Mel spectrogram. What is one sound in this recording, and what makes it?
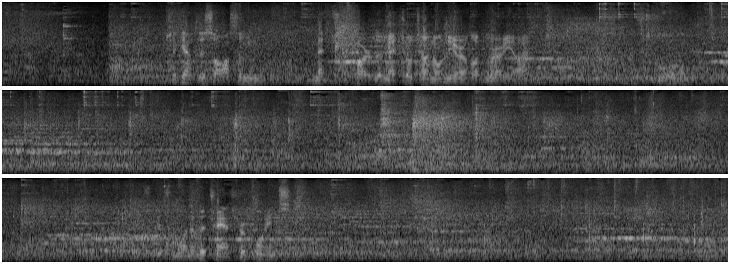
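A crowd murmurs in a large echoing tunnel.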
